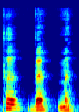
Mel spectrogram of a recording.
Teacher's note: 두 입술이 붙었다 떨어지면서 나는 음입니다. 자음에서는 프, 브, 무 이것이 있죠.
